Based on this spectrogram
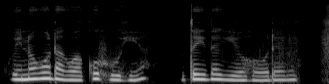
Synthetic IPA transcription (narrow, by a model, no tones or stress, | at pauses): kwenɔɣɔɾaɣwakohuɦia | otaiðaɣiɔɦɔɾɛɾe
